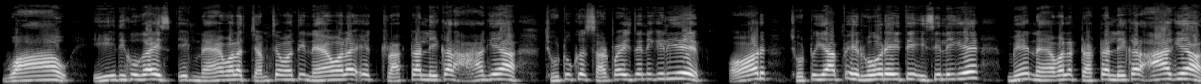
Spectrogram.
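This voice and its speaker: A woman's voice: medium pitch, moderate pace, dry recording, clean studio sound. A woman hosting a toy play video for kids as the big brother, scolding and then showy and upbeat.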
